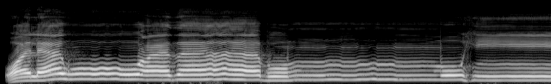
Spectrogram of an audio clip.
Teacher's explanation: অক্ফ করার কারণে জেরের পরে ইয়া সাকিন এক আলিফ টানটা 3 আলিফ টান হয়ে গেছে।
